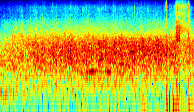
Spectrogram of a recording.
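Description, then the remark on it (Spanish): A church audience gives applause to God during a sermon, a dense, even wash of clapping hands at constant loudness for several seconds, with a few sharper claps near the end and no talking over it. “¿Cuánto le dan un aplauso a Dios por eso, hermano?”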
